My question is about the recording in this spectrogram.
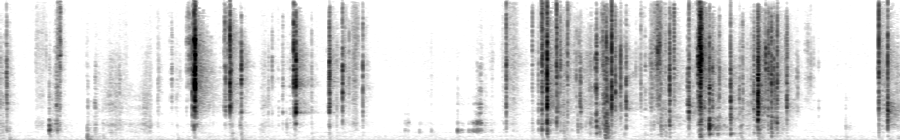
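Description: Small scissors snipping through packing tape, with paper and cardboard backing rustling and tearing in short irregular bursts and scattered clicks. The busiest stretch comes a little past the middle.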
